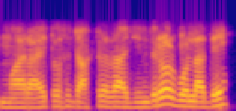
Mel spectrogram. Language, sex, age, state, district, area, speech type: Dogri, male, 18-30, Jammu and Kashmir, Udhampur, rural, conversation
